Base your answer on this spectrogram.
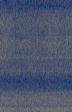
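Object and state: Nothing is struck.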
